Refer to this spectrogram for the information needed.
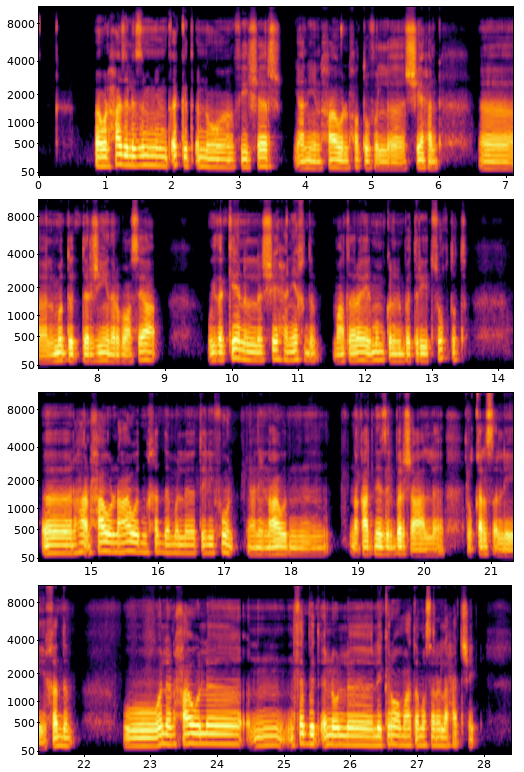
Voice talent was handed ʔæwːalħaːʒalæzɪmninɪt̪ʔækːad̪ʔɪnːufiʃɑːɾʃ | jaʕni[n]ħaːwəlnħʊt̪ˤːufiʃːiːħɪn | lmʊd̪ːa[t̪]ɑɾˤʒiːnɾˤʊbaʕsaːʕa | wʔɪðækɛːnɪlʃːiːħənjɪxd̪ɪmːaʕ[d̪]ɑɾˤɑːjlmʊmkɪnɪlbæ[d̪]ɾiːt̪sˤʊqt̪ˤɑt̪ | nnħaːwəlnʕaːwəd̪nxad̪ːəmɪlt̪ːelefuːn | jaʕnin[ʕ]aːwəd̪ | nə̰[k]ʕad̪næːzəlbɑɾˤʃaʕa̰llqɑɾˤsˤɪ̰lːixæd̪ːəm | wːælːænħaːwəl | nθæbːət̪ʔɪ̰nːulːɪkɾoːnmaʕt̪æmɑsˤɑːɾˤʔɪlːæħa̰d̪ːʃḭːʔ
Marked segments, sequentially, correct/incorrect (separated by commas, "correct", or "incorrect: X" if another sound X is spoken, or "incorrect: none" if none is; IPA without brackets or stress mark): correct, incorrect: d̪, incorrect: t̪, incorrect: t̪, correct, incorrect: q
